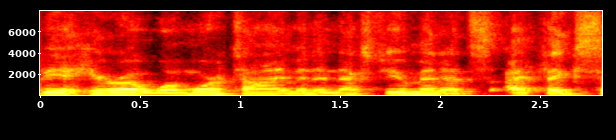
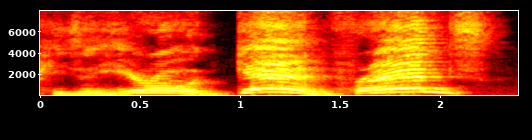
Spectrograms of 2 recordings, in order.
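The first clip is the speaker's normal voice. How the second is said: mock hero announcement; 8 semitones higher, 7 dB louder, slower than usual.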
